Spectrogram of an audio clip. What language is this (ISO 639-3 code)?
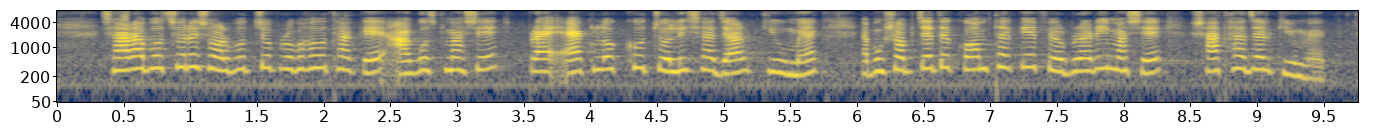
ben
